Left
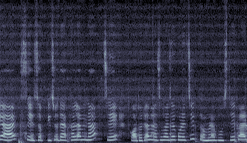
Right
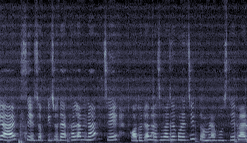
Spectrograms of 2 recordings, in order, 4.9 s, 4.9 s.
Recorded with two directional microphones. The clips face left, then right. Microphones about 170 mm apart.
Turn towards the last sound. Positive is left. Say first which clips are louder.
# left 4 dB
turn(degrees=40)  # may be behind; listen again after turning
